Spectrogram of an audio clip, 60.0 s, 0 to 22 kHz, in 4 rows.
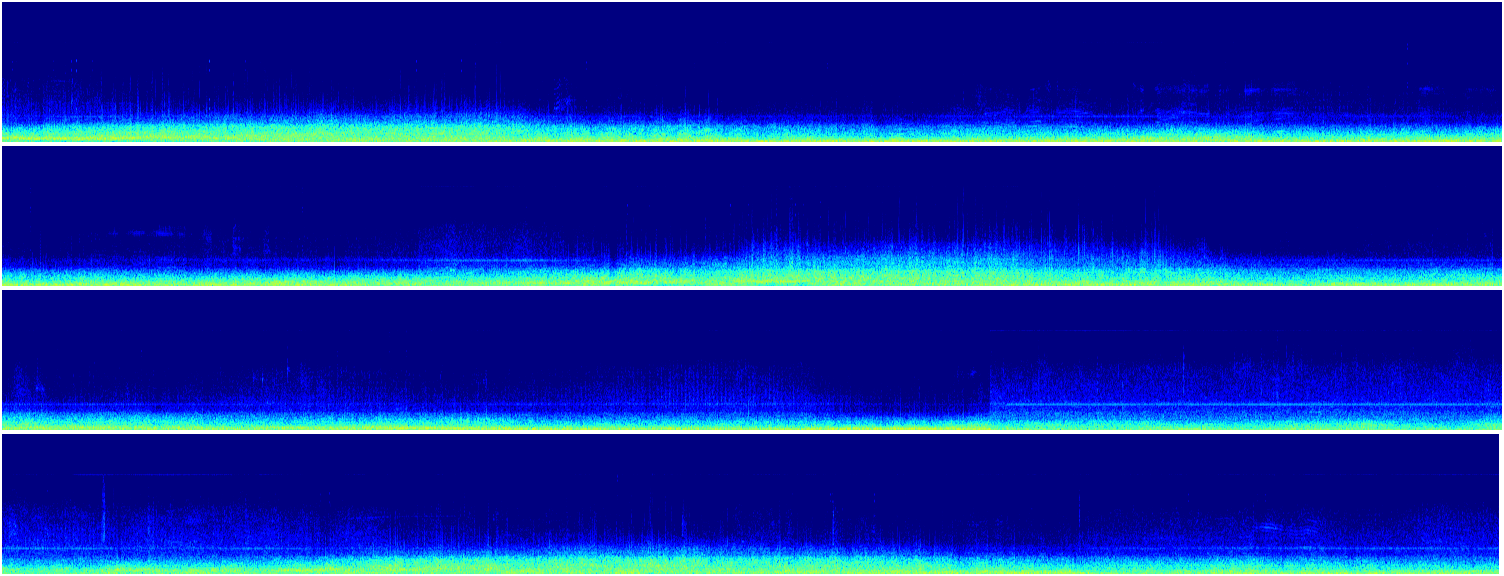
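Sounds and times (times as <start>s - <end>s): fighter jets flying overhead: 0.0s - 59.9s.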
